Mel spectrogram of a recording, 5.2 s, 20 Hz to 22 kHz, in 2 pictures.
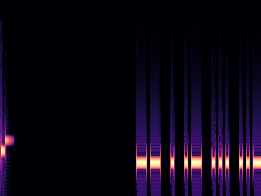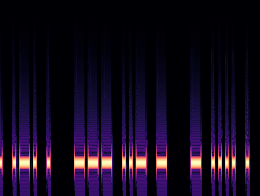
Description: Morse code, heard as a keyed tone, about 34 wpm, 700 Hz. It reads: MEASURE OUT THE
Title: Sentences from Top 1000 Words - Review Part 2 - 35wpm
